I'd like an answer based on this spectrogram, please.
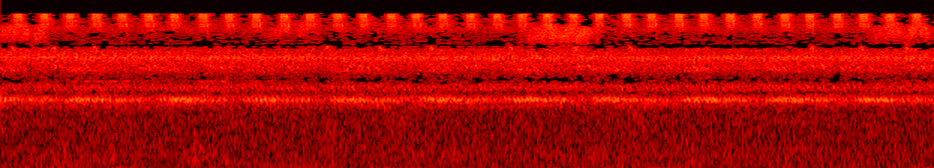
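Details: Crickets in the evening outdoors by a deck, giving fainter high chirps in a regular rhythm roughly every half second, partly masked by a low steady rumble.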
